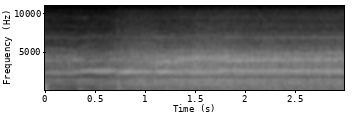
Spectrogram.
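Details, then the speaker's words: Bauer 56367 dual-action polisher after fitting an upgraded backing plate and fresh grease: smooth, steady high-pitched whir without wobble. Normal running, with vibration fixed, night-and-day difference. "it is a huge difference wow that is night and day difference"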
